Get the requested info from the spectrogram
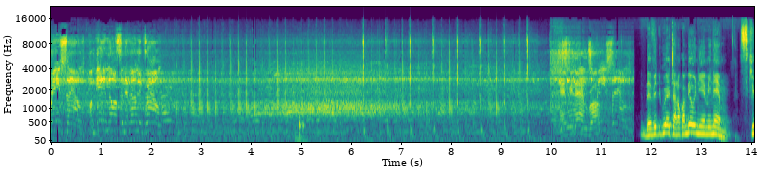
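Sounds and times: electronic dance music: 0.0s - 11.7s.

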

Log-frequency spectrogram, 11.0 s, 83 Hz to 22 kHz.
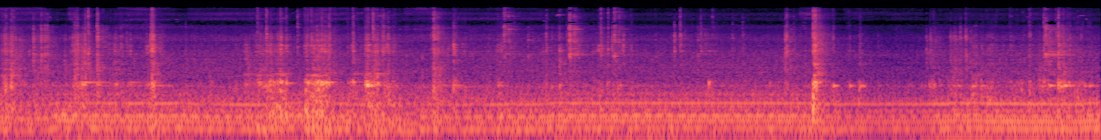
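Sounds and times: small diesel engine running: 0.0s - 11.0s
bucket clinking and scraping rock: 9.3s - 11.0s.

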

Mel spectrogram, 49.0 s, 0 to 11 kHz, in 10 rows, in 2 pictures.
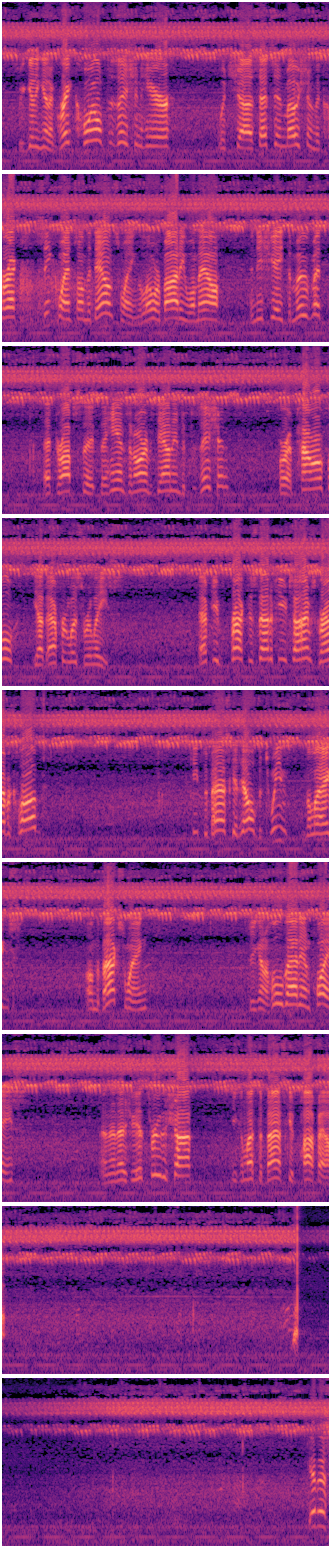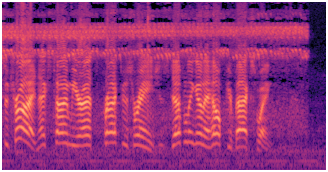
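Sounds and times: insects chirring: 0.0s - 48.8s.

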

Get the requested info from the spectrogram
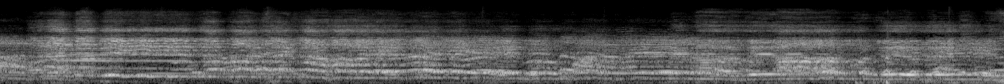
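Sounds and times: men chanting an elegy: 0.0s - 10.0s.

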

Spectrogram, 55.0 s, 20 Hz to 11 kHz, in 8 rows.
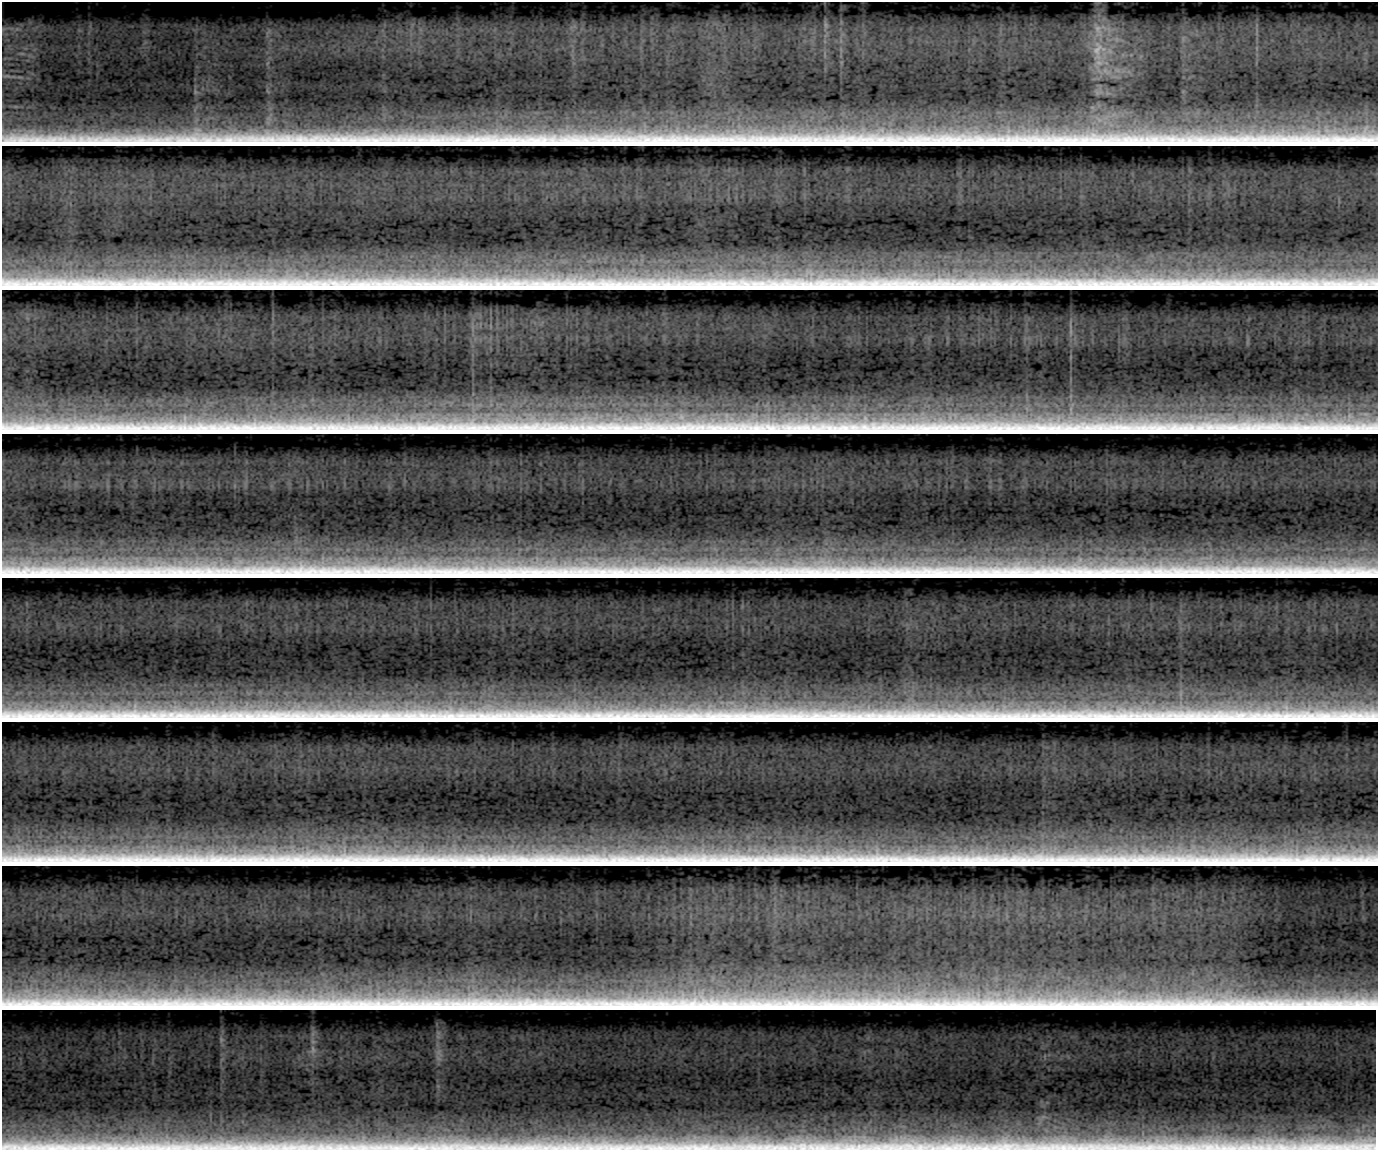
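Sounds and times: jet cabin low rumble: 0.0s - 55.0s.

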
